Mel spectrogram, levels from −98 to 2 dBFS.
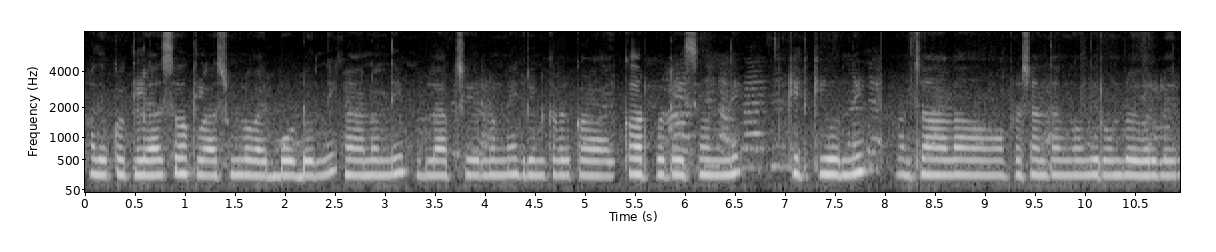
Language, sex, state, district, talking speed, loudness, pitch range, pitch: Telugu, female, Andhra Pradesh, Guntur, 165 wpm, -24 LUFS, 240-255 Hz, 245 Hz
